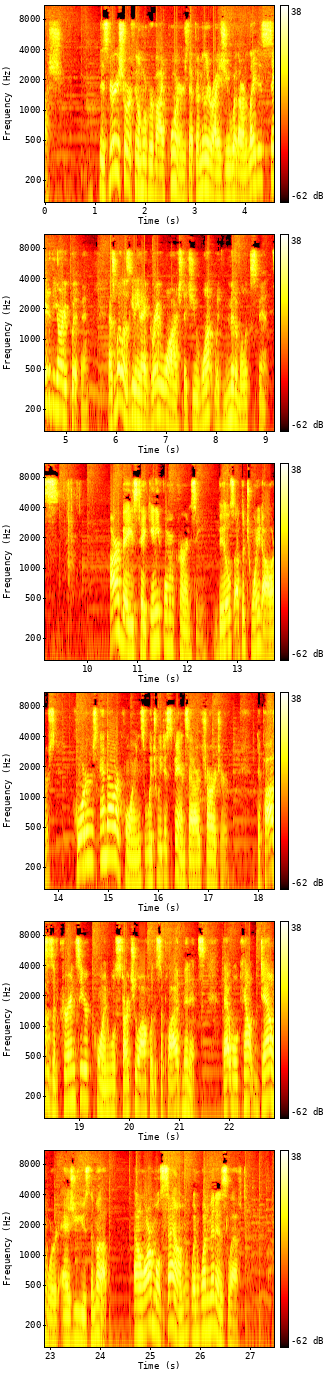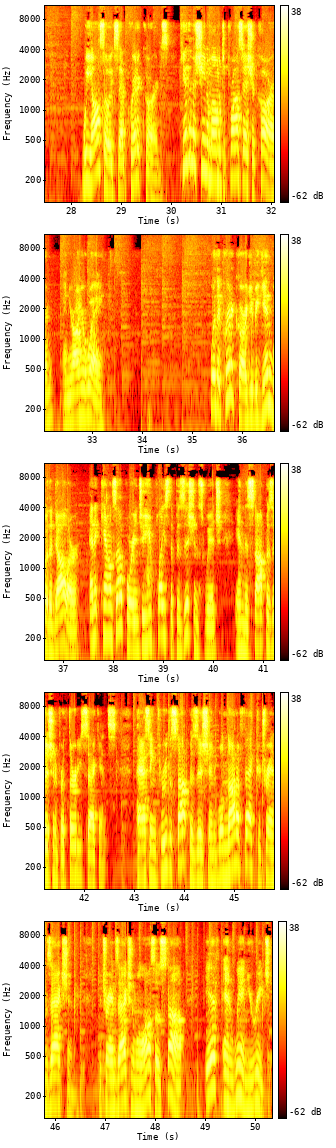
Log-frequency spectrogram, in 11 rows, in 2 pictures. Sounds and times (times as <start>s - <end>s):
Speech: 0.0s - 0.4s, 1.0s - 9.7s, 10.5s - 27.0s, 28.2s - 33.4s, 35.4s - 50.3s
Music: 0.0s - 50.3s.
